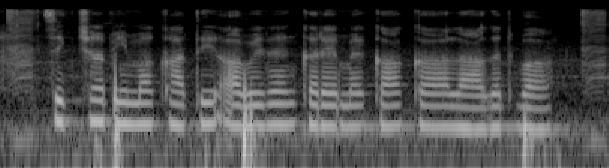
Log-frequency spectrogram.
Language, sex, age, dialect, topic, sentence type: Bhojpuri, female, 25-30, Southern / Standard, banking, question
